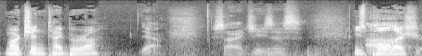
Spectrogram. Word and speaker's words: Marcin Tybura: That's how you pronounce his name? Marcin Tybura.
